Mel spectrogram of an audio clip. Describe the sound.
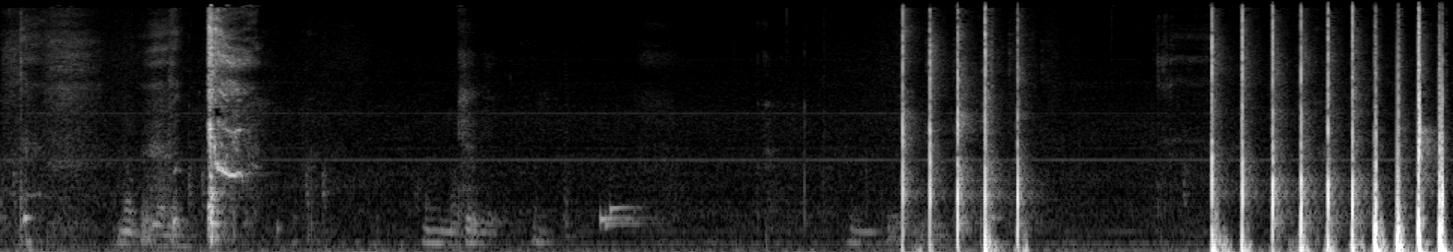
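Muffled talking and a cough early on, then a short burst of five sharp, evenly spaced hand claps, a pause, and a louder, steady run of about nine more claps.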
